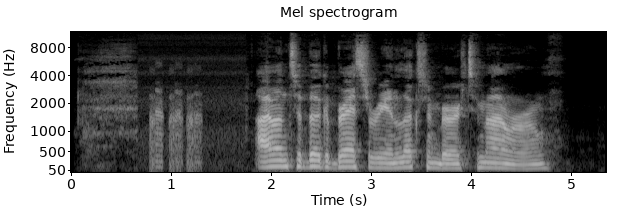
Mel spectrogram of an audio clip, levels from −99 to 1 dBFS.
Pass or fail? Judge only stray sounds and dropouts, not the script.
fail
